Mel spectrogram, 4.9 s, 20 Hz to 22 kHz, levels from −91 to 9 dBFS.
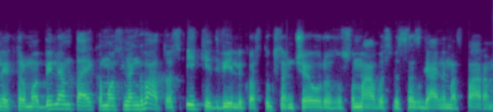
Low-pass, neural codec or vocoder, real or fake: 10.8 kHz; none; real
